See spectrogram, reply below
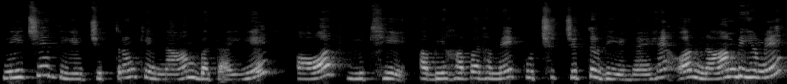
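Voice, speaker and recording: Woman teacher, high voice, unhurried, sounds out syllables for young kids. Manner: slow, syllable-by-syllable explanations to young children. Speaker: primary school Hindi teacher. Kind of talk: lesson.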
